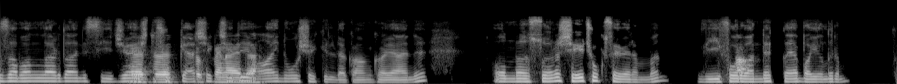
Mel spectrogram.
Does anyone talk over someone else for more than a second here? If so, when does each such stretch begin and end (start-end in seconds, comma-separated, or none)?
1.3-2.6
